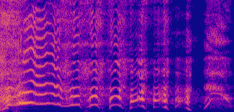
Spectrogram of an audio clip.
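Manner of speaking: huge, high villain cackle; booming mocking laugh. Goliath laughing at little David, loud mocking laugh. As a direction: laugh loud and long at a puny foe. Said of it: "si Goliat ketawa".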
